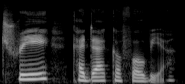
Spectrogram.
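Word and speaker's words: triskaidekaphobia: it's too late now it's not try it's tree tree tree kobia now that I'm thinking back so I think I said it wrong originally it's called tree kop phobia because I remember thinking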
